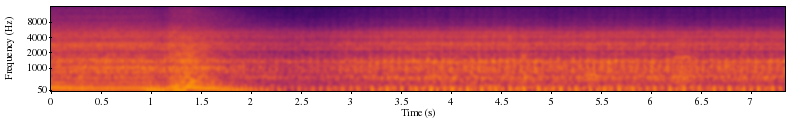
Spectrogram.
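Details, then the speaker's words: Honda Scoopy scooter with a droning hum complaint: engine blips, then idles steadily with a continuous hum underneath, traced to a worn crankshaft main bearing. "cara mengeceknya itu dengan kita melepas bagian rumah rollernya ya kalau masih bunyi dan itu bisa dipastikan laher bandulnya yang kena"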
